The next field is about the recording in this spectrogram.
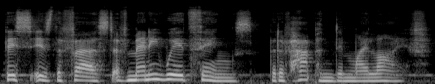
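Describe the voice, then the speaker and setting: A woman reading a scripted ghost story as a horror podcast narrator, theatrical and suspenseful, with deliberate emphasis. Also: on the low side, a little hiss or hum. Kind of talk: scripted dramatic spooky narration. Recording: music behind the voice.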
